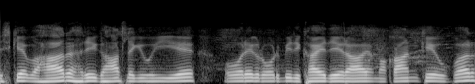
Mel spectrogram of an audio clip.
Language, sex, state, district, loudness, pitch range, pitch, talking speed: Chhattisgarhi, male, Chhattisgarh, Raigarh, -15 LUFS, 145-155 Hz, 150 Hz, 225 wpm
